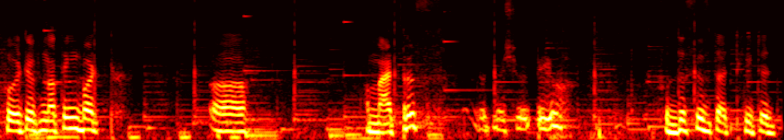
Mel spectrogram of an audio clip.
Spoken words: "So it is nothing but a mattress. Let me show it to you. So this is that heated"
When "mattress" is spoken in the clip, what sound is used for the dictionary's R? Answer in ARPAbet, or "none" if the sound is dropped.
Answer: R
